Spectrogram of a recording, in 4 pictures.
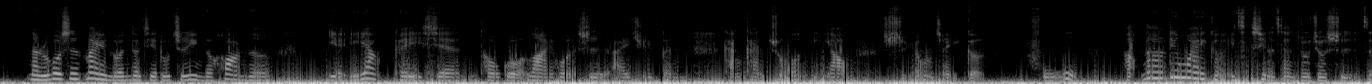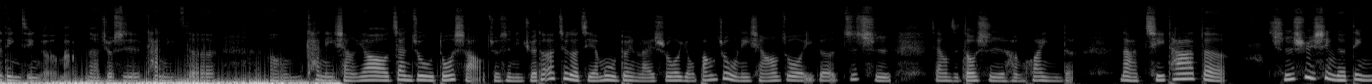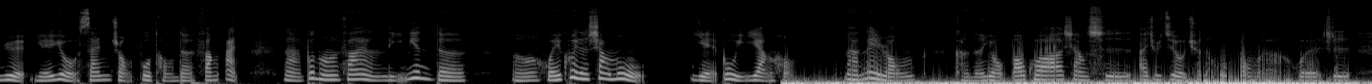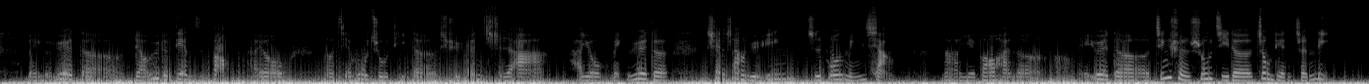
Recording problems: distortion; heavy; 16% of the sound clipped
low rumble; loud; until 17 s and from 35 s on; 7 dB below the speech

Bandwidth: 16 kHz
